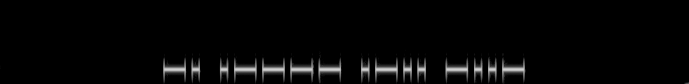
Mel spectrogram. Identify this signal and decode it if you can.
Morse code, heard as a keyed tone, about 20 wpm, 700 Hz. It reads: N1LX
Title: Speed Racing - USA 1x2 Call Signs 17wpm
